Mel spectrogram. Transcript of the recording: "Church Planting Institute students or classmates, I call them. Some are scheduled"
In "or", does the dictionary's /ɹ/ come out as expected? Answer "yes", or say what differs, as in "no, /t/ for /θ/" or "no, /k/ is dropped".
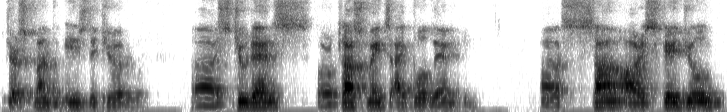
yes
